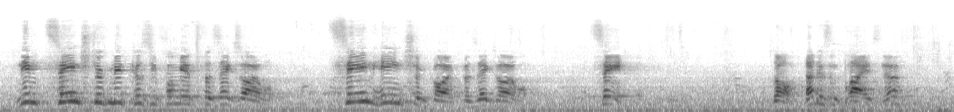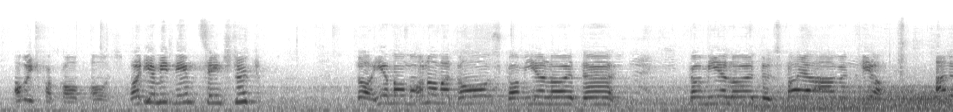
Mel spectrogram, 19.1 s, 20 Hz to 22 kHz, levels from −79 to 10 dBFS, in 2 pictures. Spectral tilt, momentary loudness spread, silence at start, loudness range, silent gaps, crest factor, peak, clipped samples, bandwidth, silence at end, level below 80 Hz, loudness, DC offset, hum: -7 dB/octave; 22 LU; 0 s; 8 LU; none; 18 dB; -2 dBFS; under 0.1%; 11.5 kHz; 0 s; -36 dBFS; -19 LUFS; under 0.1%; none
